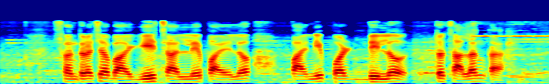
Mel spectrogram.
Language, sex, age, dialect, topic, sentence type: Marathi, male, 25-30, Varhadi, agriculture, question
